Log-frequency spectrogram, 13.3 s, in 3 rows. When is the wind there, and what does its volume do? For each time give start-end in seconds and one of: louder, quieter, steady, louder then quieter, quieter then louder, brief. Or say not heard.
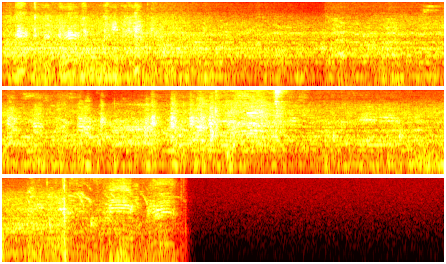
0.0-9.6 quieter then louder.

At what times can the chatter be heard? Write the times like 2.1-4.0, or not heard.
0.0-10.3.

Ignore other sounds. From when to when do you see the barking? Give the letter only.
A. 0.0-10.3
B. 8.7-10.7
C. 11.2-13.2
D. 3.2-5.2
D.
